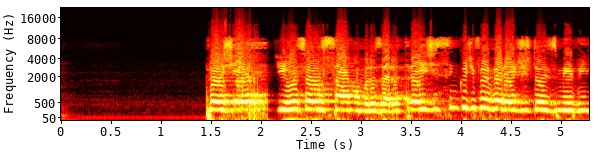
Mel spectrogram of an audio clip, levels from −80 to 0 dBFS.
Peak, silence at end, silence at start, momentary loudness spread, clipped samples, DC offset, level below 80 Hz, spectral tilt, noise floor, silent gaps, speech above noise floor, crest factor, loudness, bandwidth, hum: 0 dBFS; 0 s; 1.45 s; 4 LU; 5%; under 0.1%; -32 dBFS; -3.5 dB/octave; -52 dBFS; none; 46 dB; 6 dB; -6 LUFS; 15 kHz; none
